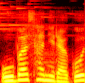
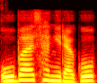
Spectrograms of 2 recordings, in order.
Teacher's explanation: 바 뒤에 알을 길게 늘려서 두 박자처럼 발음합니다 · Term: 장음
